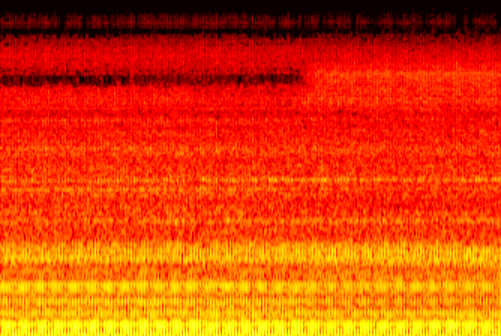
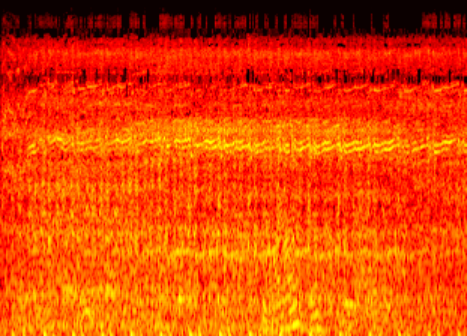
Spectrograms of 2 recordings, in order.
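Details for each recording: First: Gravely machine with an overhead-valve small engine, first run after repair, valves found slightly loose and adjusted: a steady, even single-cylinder beat at about three pulses a second with no knocks or misses; normal running. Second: Gravely Rapids with Briggs Vanguard overhead-valve engine, running after valve adjustment: small single with a hunting, rising-and-falling note over rapid even pulses, sounding like a vacuum; abnormal running, cause unclear.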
